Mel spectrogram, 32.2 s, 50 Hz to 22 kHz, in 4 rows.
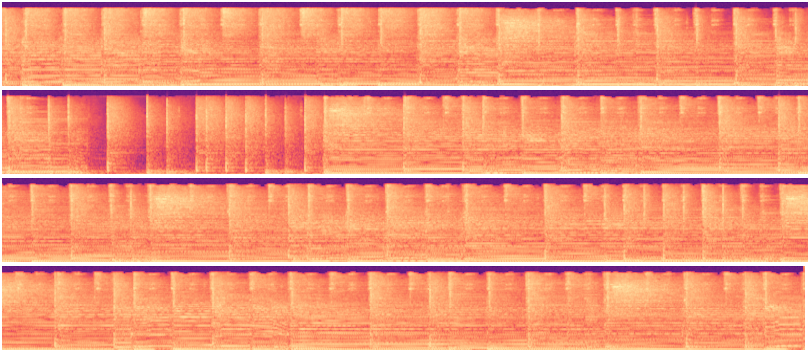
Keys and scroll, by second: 2.7 i, 4.1 Escape, 8.1 p, 8.2 Escape, 10.8 b, 13.7 Escape, 13.9 Escape, 20.5 ctrl+h, 23.3 ctrl+h, 24.0 ctrl+z, 30.8 ctrl+g, 30.9 ctrl+h, 31.8 ctrl+z.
